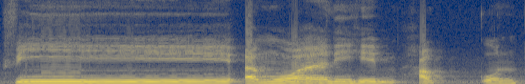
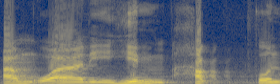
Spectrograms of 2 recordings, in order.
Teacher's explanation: untuk mim ketika di situ dibaca dengan jelas maka harus tertutup. Karena memang makharijul hurufnya mim itu adalah di bibir. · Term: idhar syafawi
